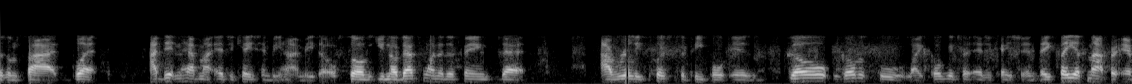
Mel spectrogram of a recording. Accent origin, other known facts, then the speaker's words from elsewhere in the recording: Cleveland, Ohio, United States; I'm from Cleveland, Ohio.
